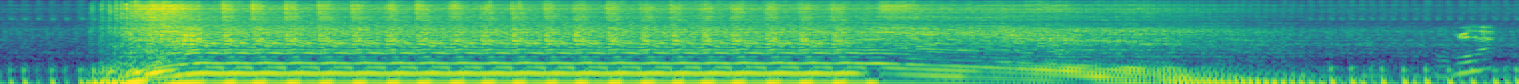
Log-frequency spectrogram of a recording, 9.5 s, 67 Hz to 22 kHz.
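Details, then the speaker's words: Honda Trail125 in neutral, no load, revved against the limiter: engine held high with a fast stuttering bounce about four times a second, then revs fall; normal rev limiter cut just under 8,500 rpm. "see that it was 84 it was just under 8 500. that's just sitting here with no load on the engine"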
